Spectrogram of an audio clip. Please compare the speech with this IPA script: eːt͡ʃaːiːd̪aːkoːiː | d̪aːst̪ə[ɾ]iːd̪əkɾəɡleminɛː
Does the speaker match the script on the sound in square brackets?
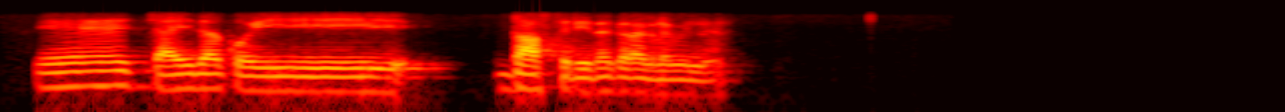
yes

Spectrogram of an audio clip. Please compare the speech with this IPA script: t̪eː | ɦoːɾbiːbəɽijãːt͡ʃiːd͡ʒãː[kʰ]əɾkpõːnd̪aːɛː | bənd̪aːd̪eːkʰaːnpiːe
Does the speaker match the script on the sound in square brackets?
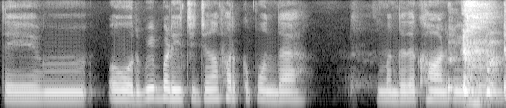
no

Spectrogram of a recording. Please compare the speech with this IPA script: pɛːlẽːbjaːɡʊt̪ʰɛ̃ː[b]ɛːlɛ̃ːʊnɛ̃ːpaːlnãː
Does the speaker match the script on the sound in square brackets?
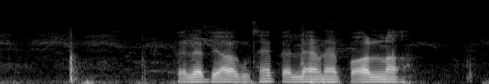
no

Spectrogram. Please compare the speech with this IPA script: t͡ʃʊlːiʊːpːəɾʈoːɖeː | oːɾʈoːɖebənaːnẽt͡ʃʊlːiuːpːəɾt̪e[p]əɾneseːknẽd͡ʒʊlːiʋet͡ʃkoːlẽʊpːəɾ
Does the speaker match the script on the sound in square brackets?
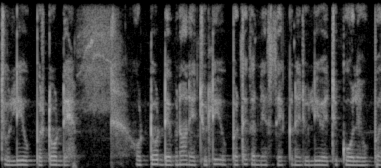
no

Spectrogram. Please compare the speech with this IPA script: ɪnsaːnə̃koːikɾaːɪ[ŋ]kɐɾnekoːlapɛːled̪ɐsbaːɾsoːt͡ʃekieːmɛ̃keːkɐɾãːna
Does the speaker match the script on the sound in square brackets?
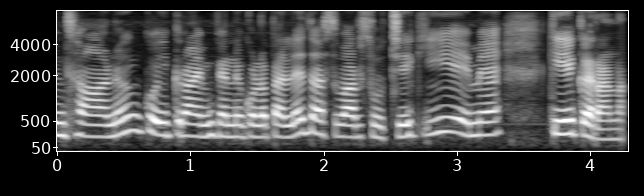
no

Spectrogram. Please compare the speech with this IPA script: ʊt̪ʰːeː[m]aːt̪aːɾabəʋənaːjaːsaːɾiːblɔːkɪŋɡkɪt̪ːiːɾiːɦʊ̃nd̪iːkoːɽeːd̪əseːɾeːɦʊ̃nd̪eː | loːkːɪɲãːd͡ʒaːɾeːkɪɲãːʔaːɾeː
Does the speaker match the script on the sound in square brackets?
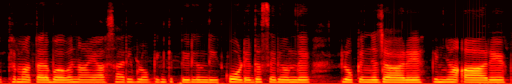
yes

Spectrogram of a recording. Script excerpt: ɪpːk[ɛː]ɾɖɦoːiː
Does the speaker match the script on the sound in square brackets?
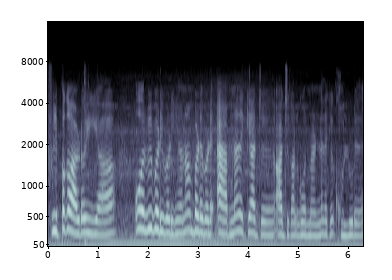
no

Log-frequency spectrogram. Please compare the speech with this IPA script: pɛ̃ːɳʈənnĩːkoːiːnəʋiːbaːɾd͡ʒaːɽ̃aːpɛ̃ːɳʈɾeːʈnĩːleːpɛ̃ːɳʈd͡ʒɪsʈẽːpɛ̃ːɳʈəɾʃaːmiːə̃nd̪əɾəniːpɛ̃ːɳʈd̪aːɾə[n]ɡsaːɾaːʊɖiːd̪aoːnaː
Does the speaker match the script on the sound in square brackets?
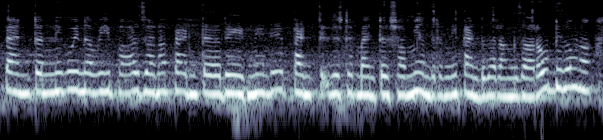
no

